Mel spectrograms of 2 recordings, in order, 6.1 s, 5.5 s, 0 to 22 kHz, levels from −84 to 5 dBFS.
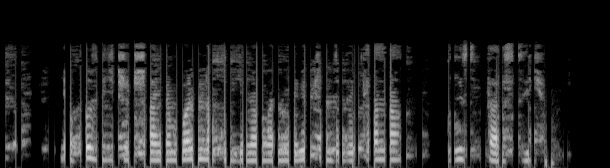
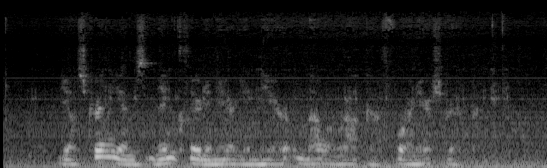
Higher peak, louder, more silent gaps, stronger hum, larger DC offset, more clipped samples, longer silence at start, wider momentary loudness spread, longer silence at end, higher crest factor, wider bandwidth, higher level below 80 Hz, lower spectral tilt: first, -2 dBFS vs -8 dBFS; first, -22 LUFS vs -27 LUFS; first, 0.32-0.38 s, 0.50-0.60 s, 4.17-4.22 s, 4.32-4.47 s vs none; neither; neither; neither; about the same, 0.05 s vs 0.05 s; second, 12 LU vs 18 LU; first, 0.55 s vs 0 s; about the same, 20 dB vs 18 dB; second, 8 kHz vs 16 kHz; second, -52 dBFS vs -40 dBFS; second, -5 dB/octave vs -8 dB/octave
